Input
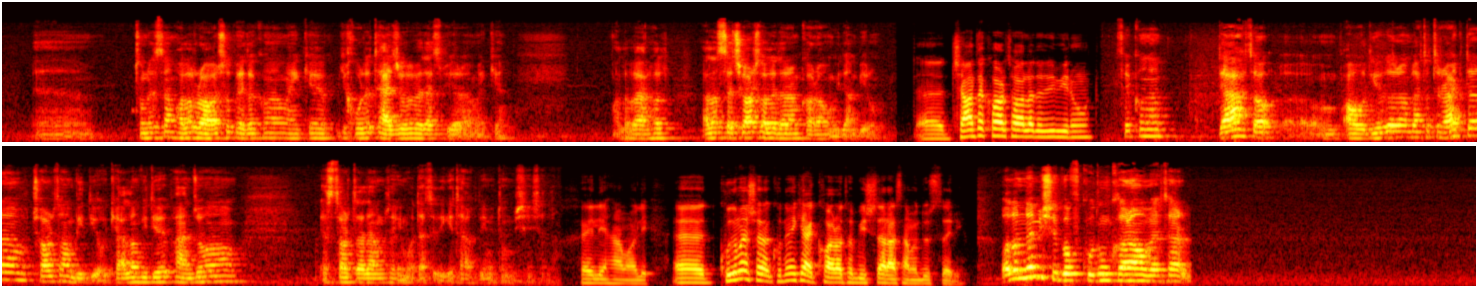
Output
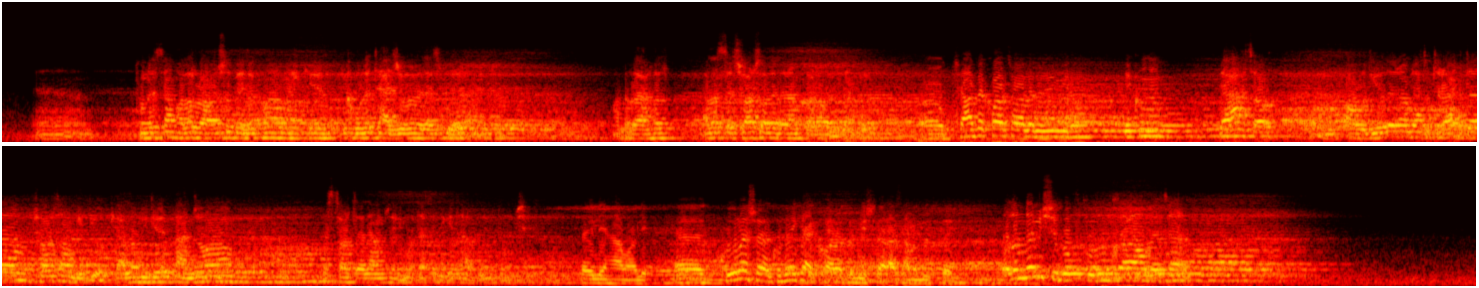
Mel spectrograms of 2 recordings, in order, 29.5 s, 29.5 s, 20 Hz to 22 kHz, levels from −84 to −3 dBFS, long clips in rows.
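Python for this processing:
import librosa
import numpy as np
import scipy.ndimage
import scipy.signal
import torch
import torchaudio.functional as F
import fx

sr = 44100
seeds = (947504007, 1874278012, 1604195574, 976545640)

p1 = fx.lower_of_two(x, sr, delay_ms=0.4, at=(8.24, 9.4))
p2 = fx.high_shelf(p1, sr, hz=5900.0, db=-9.5)
p3 = fx.over_compress(p2, sr, threshold_db=-25.0, ratio=-0.5)
p4 = p2 + (p3 * librosa.db_to_amplitude(-2.0))
p5 = fx.env_lowpass(p4, sr, base_hz=710.0, full_db=-12.5)
p6 = 10.0 ** (-16.0 / 20.0) * np.tanh(p5 / 10.0 ** (-16.0 / 20.0))
p7 = fx.air_absorb(p6, sr, metres=330.0)
p8 = fx.rev_bloom(p7, sr, seeds[0], attack_ms=980, drr_db=3.0)
y = p8 * librosa.db_to_amplitude(-7.5)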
